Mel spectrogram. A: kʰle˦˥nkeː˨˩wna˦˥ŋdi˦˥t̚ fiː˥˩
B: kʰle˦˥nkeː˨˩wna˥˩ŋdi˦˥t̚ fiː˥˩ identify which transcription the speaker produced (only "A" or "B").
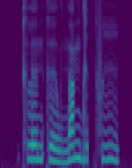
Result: B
